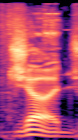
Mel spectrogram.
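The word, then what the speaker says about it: Jydge: we have the game judge which is spelled j-y-d-g-e and all of the Y's in the game are pronounced as use I don't know why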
